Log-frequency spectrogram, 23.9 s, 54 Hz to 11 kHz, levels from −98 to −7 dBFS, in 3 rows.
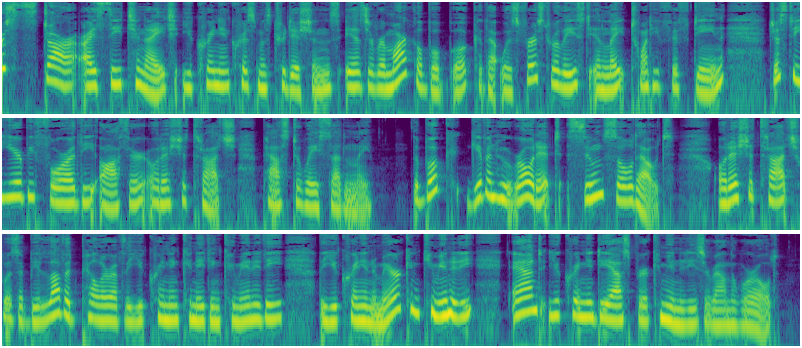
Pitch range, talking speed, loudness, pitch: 180-230 Hz, 155 wpm, -21 LUFS, 200 Hz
